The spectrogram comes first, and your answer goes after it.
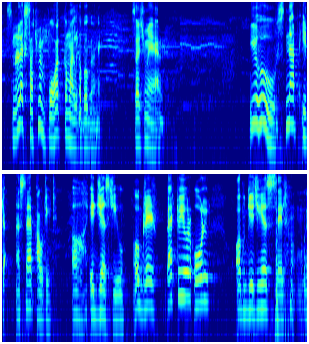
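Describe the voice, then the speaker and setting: A man giving casual commentary while playing a game, joking, taunting opponents, and slowly reading out English game text. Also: a little high, fairly bright tone. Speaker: gameplay streamer.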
